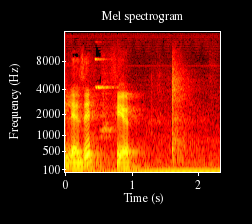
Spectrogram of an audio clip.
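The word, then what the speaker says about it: laissez-faire: लेजे फेयर इसको फ्रांस में बोलते हैं, कभी कभी ऐसा भी लिखने मिल जाता है, और इसकी प्रोनाउंसिएशन यही है लेजे फेयर।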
